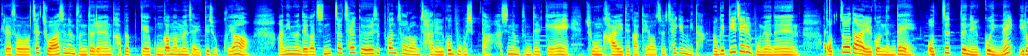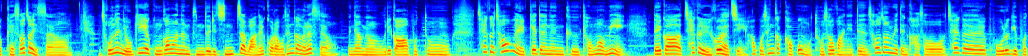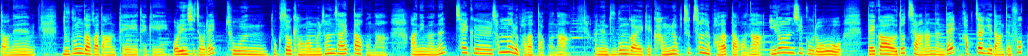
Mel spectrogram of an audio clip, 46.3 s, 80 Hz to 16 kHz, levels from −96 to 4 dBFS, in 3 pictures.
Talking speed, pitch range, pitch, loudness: 330 characters per minute, 185-250 Hz, 205 Hz, -19 LUFS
